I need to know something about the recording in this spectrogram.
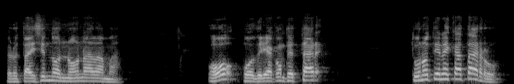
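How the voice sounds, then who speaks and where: A man's voice: fairly high pitch, very animated, moderate pace. A man with a Puerto Rican accent, a guest speaker on language usage, talking in a friendly way on a video call and acting out questions and answers. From Puerto Rico. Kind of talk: casual talk on a video call.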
